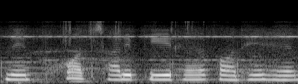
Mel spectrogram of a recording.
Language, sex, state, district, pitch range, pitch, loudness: Hindi, female, Bihar, Patna, 210-225 Hz, 220 Hz, -15 LUFS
